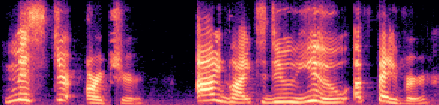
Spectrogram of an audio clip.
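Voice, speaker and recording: A woman playing an earnest, dim but scheming teenage boy in an old-time radio sitcom, pitching silly arguments very formally. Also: big pitch swings, measured pace, noisy background. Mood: hopeful, wheedling. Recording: dull, lo-fi audio.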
